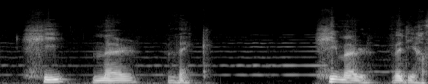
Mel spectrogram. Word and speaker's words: Himmelweg: ça se prononce qui mêle avec qui me veut dire ciel avec ses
